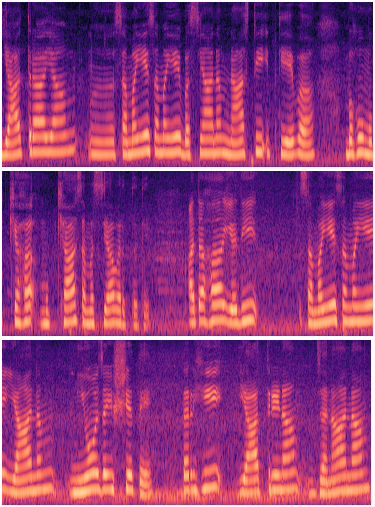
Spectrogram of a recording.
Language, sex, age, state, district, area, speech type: Sanskrit, female, 18-30, Karnataka, Uttara Kannada, rural, spontaneous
